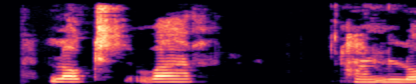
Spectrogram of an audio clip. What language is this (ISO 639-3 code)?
isl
